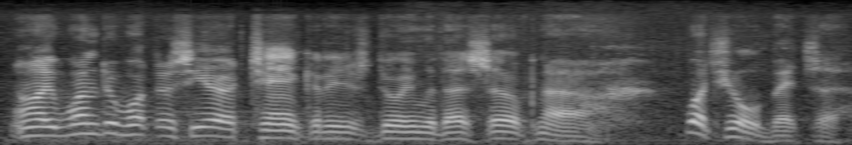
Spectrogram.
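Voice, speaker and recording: An actor playing a chatty, deferential working-class Londoner with a London accent in a radio drama, speaking colloquially. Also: male voice, mid-range voice, very animated, moderate pace, a little mellow, a little hiss or hum, lightly acted. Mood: musing, curious. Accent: London working-class English.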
